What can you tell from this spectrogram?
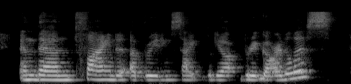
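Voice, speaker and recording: A woman at medium pitch and moderate pace. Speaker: conservation dog program presenter. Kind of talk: webinar presentation. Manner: halting.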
